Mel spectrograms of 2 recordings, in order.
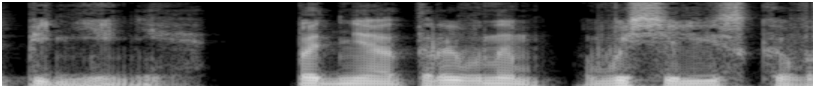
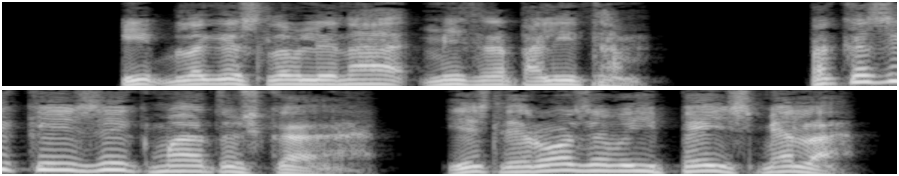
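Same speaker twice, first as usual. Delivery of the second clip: higher, eager fawning healer; fawning doctor voice; 9 semitones higher, 4 dB louder than usual. Acted. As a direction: coax the empress sweetly.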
